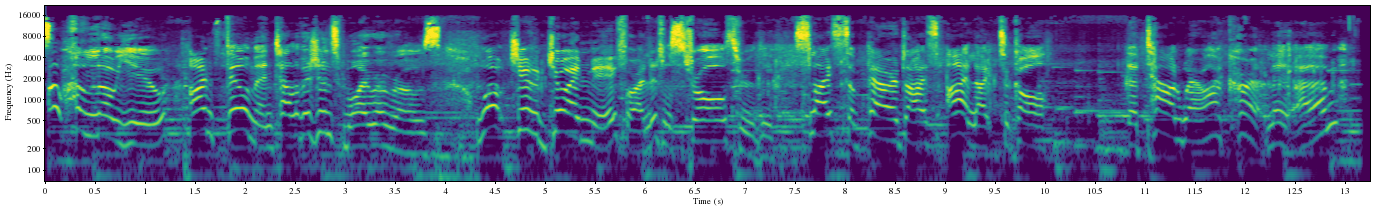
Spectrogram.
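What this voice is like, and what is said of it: Posh made-up Moira Rose accent. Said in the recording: “her own accent ... I just made it up ... It's this sort of posh, I kind of know better than you sort of accent”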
